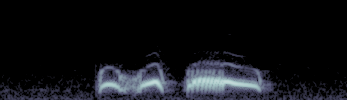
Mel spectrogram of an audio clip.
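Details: Spotted dove cooing as a lure to provoke other doves, a single clean phrase: a doubled short rising coo followed by one sustained, gently falling coo, with silence around it.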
